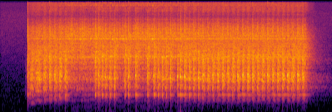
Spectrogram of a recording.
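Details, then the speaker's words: Ford Flex cranking steadily at about three pulses a second for five seconds, almost trying but never catching; likely no fuel delivery from a failed fuel pump driver module (fuel pump relay); crank no start. "When you hear a vehicle crank like that and it almost tries to start but it doesn't start and it sounds like it wants to start but it's not starting, a lot of times that's fuel related"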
